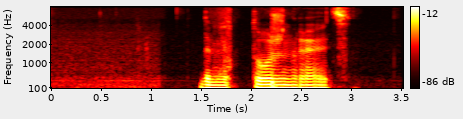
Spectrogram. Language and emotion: Russian, neutral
